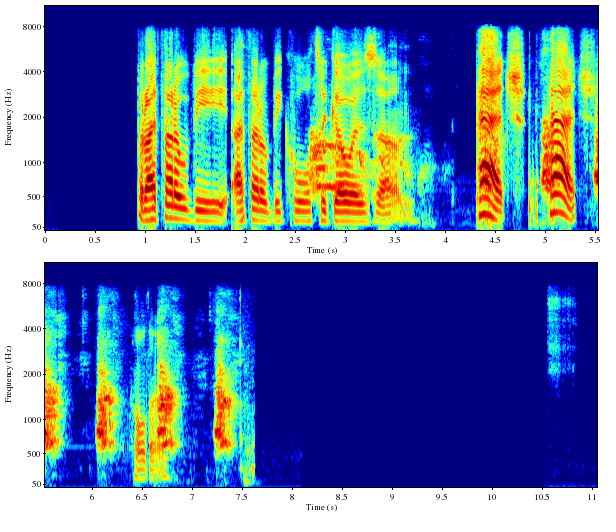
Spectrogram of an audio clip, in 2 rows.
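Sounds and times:
speech: 0:00.9 - 0:05.8, 0:06.4 - 0:07.4
dog barking: 0:02.6 - 0:03.8, 0:04.9 - 0:07.6.

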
